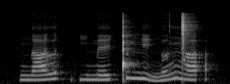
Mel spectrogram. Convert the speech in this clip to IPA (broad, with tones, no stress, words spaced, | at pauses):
na˧˥l | ʔi˧mɛ˧˥e̯ǃɯ˥ŋ e˩ŋʌ˧˥ŋ͡ǀa˧˥ʔ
